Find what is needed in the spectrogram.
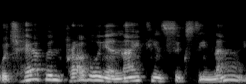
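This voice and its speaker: A man talks at a fairly quick pace with an American accent. His pitch swings very widely. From Chicago, US Midwest. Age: 60s. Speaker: video commentator. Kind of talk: solo commentary monologue. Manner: halting, many fillers and restarts.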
